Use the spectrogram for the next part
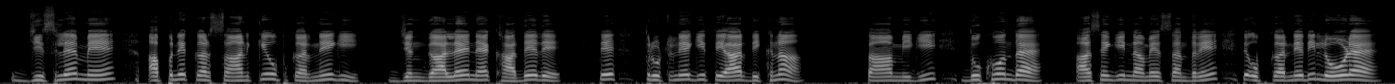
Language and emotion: Dogri, sad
